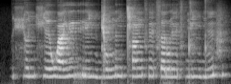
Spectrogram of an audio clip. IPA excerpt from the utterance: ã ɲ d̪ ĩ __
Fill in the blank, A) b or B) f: B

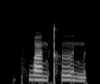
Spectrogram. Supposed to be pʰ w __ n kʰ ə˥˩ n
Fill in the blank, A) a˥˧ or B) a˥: A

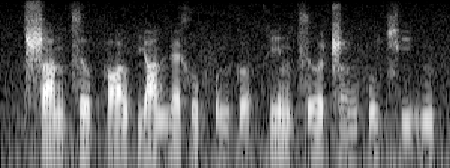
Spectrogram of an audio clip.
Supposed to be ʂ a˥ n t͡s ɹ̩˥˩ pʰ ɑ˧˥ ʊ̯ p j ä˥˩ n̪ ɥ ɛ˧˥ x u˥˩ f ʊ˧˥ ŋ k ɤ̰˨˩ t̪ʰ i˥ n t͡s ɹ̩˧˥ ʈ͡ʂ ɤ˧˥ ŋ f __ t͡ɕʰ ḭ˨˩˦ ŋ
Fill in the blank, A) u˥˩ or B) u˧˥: A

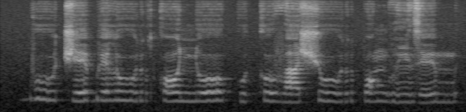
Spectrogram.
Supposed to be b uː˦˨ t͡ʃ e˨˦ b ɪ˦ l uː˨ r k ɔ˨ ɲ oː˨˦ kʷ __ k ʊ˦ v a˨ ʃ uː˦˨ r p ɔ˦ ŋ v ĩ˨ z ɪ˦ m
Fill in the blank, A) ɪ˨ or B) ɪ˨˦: A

